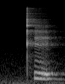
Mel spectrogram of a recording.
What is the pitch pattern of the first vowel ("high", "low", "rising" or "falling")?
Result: low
